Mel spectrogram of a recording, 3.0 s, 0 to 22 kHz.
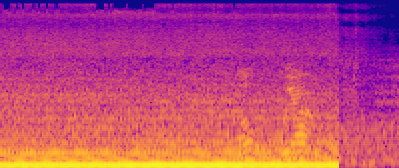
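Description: A Honda B16A engine runs loudly close by with a strong, steady droning hum, and people talk excitedly over it before the engine cuts off abruptly near the end.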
